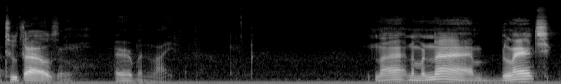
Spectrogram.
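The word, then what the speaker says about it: Blanche: I be saying his name wrong. It's B L A N C H E. I said Blanch. Blanch. K. Bruce. Sound like Blanch to me.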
